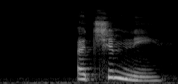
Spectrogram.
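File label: "Chimney", English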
